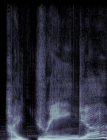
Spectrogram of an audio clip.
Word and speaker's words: hydrangea: this word that I always, I remember mispronouncing. Hydrangea, right?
